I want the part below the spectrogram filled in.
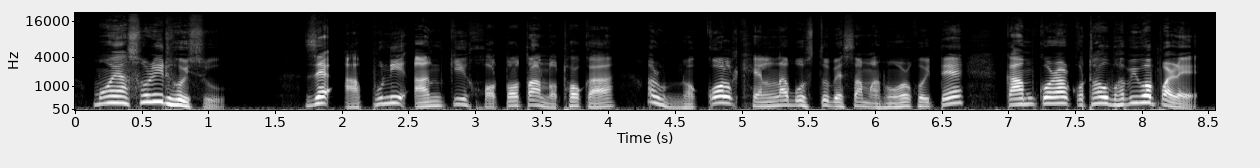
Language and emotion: Assamese, disgusted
